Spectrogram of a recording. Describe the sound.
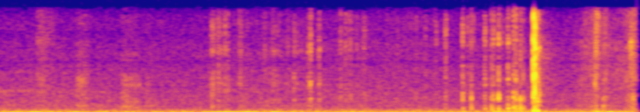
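Scissors trimming an oversized paper label for a homemade potion bottle, faint soft snipping and rustling with one sharper cut near the end.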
